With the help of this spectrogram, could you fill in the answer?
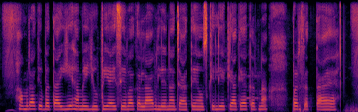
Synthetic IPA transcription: hɐmɾakebɐt̪aːieɦɐmẽjuːpiaːiseːʋakalaːʋleːnat͡ʃaːɦt̪eɦɛ̃ʊskeliekjaːkjaːkɐɾnapɐɽsɐkt̪aɦɛː

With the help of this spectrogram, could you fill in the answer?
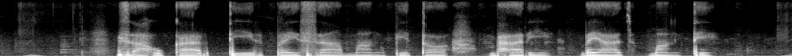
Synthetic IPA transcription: səhokaɾt̪iɾpəjsamaŋɡbet̪ɔ | bʱaɾi | bəjad͡ʒmaŋɡt̪ʰe

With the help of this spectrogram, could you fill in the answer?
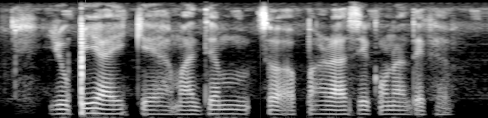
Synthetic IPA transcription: juːpiaːikeɦmaːd̪ʱjəmsoɐ̰pə̃ɦɽasikonad̪eːkʰɛ̰

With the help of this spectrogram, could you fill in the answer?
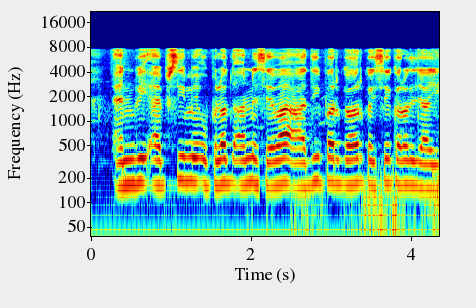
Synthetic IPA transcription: ɛːnbiʔeːpʰsimẽʊpləb̚d̪ʱanjəseːʋaaːd̪ipɐɾɡɐʋɾkɐɪsekɐɾəld͡ʒaːi

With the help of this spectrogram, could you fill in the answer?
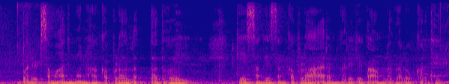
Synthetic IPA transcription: bəɾeʈsəmaːd͡ʒmənɦəkəpɽalət̪ːad̪ʱoːl | kesə̃ŋɡʱesə̃ŋɡkəpɽaaːɾənkəɾekekaːmləɡʱəloːkkːəɾt̪ʰeː

